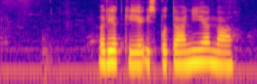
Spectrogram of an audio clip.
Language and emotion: Russian, neutral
